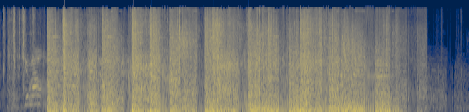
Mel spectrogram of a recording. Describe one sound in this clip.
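Rapid gunfire rattles and echoes in a stone tunnel.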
